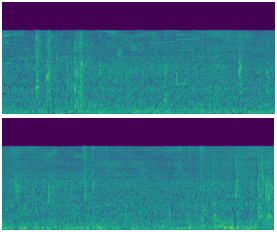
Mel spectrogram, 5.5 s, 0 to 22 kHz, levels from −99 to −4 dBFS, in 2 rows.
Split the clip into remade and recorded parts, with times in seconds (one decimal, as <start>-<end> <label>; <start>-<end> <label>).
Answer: 0.0-2.0 recorded; 2.0-5.5 remade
